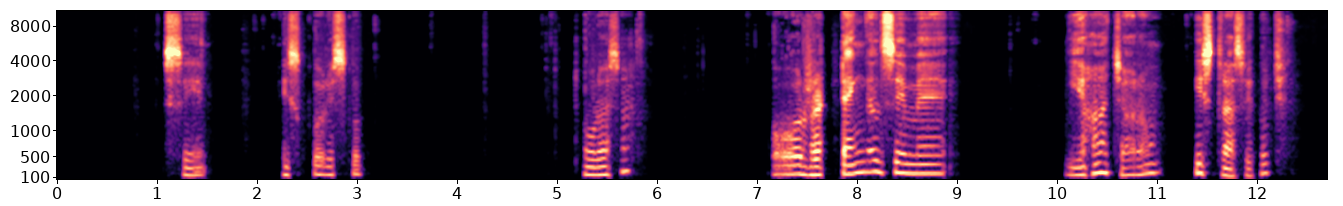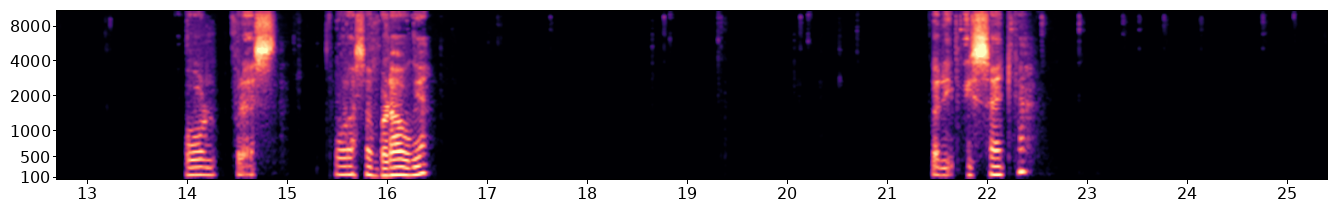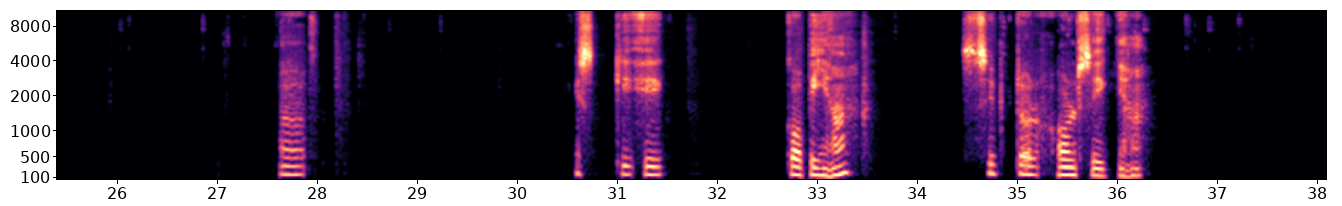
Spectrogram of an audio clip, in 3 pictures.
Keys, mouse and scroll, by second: 3.2-5.0 alt+shift+drag, 7.3 m, 9.6-12.3 drag, 13.3-15.0 alt+drag, 15.0 ctrl+z, 17.6-19.3 alt+shift+drag, 19.3-21.7 drag, 22.0 z, 22.2 click, 23.4 space, 23.5 click, 25.4 v, 26.0-28.4 drag, 28.4 ctrl+z, 28.7-33.1 drag, 33.1-35.8 drag, 36.0 z, 36.3 click, 36.8 space, 36.9 click.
